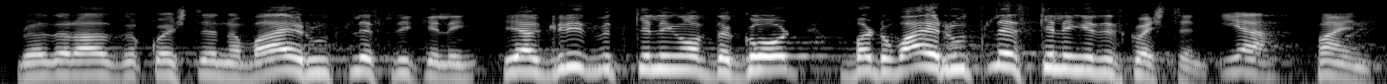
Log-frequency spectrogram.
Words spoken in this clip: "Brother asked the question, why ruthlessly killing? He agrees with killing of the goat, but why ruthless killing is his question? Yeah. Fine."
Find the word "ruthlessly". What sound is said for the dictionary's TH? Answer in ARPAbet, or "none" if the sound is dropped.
T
